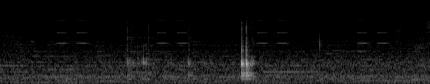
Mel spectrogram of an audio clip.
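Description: Short, high electronic beeps from clinic equipment, repeating at intervals. A single brief loud noise comes about two and a half seconds in.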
